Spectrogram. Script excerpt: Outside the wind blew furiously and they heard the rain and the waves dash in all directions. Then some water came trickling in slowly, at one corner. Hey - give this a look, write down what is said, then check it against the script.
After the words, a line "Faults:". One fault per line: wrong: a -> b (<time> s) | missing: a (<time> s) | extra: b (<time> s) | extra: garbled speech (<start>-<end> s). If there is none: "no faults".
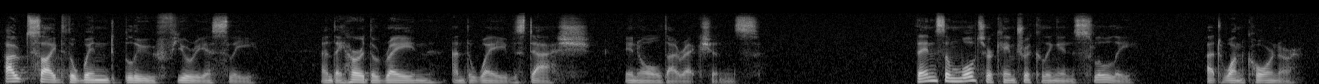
Outside the wind blew furiously and they heard the rain and the waves dash in all directions. Then some water came trickling in slowly, at one corner.
Faults:
no faults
